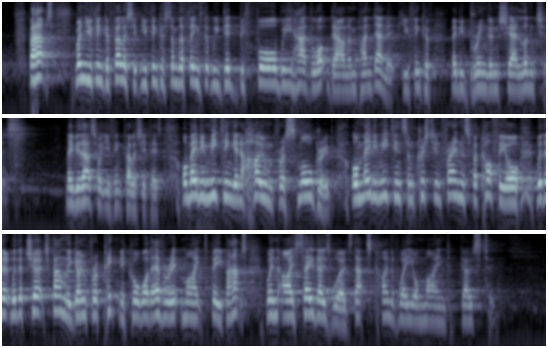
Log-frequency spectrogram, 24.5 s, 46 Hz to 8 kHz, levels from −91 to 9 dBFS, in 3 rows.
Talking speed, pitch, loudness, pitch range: 210 wpm, 185 Hz, -26 LUFS, 160-210 Hz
